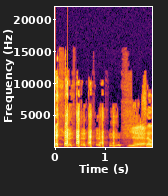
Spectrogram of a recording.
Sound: laughter

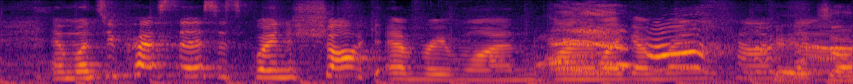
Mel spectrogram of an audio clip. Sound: whining

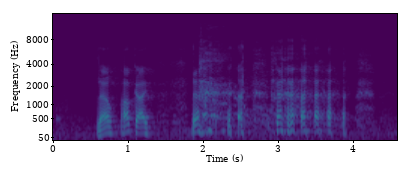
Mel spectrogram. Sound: laughing

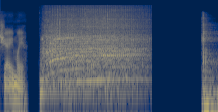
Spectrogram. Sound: shredder sounds

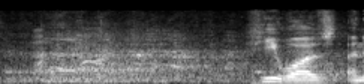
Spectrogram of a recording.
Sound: laughter

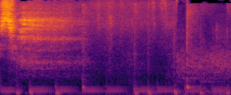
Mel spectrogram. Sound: Allison sighs

